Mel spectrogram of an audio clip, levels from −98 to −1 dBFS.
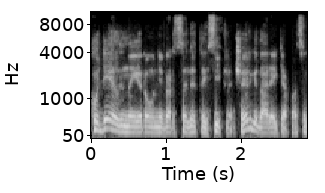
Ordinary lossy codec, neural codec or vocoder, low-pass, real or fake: Opus, 64 kbps; none; 9.9 kHz; real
